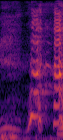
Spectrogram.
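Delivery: loud laugh. Real, not acted. Wife laughs.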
